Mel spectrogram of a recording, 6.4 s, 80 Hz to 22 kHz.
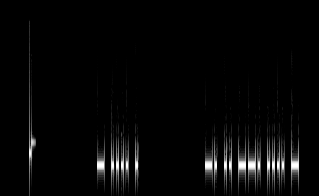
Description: Morse code, heard as a keyed tone, about 25 wpm, 700 Hz. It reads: THE NIGHT
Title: 4x Word-Spacing - Sentences from Top 500 Words - 25wpm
